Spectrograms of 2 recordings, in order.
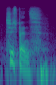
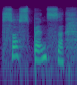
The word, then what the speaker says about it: suspense: les anciens en France il y en a plus rarement qui disent suspense comme en anglais ça fait au moins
